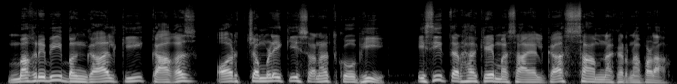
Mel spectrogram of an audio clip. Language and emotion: Urdu, neutral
